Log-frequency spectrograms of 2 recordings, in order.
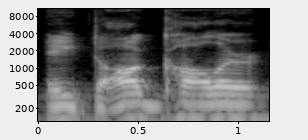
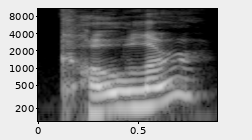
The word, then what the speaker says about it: collar: They're two words that they're spelled different, but they're pronounced the same.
